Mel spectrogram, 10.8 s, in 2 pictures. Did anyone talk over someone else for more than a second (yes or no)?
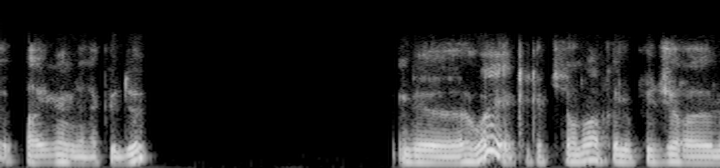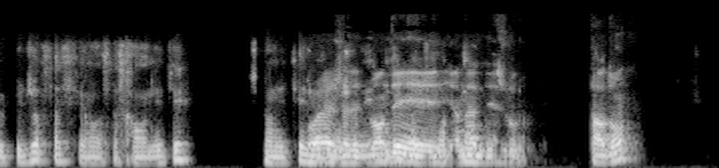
yes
